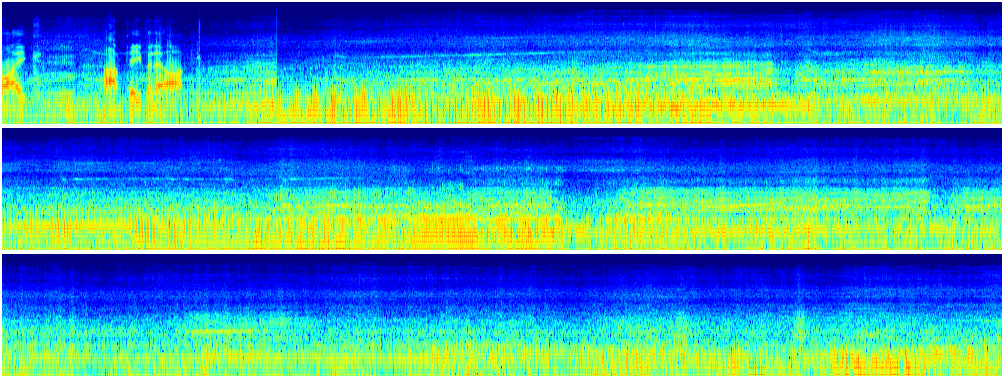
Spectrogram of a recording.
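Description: A motorcycle engine roars close by, its pitch rising and falling as it speeds up and shifts gears.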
